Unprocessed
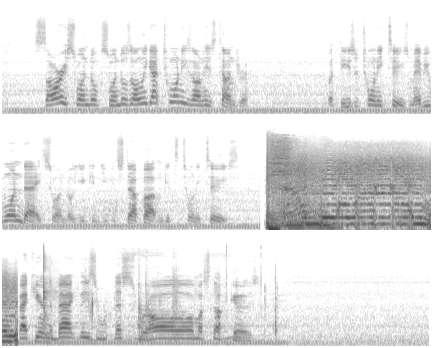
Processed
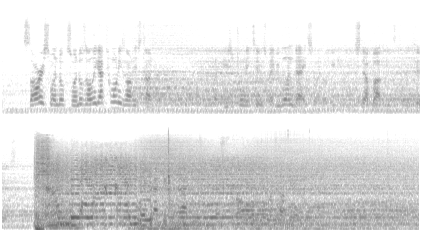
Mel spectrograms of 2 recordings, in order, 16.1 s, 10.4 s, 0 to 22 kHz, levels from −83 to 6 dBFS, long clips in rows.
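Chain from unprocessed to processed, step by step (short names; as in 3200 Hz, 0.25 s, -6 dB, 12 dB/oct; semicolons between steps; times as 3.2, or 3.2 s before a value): granular stretch 0.65×, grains 0.122 s; low shelf 360 Hz -8 dB; diffused feedback echo 1.578 s, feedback 52%, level -4.5 dB; gain -4 dB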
